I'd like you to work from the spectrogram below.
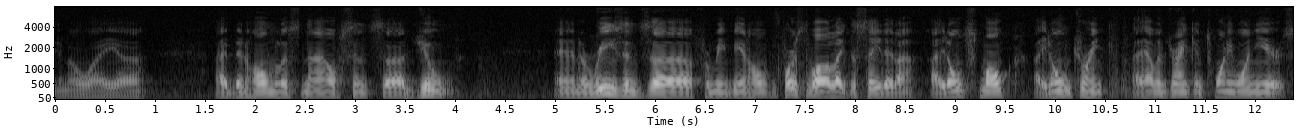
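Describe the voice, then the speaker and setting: A man's medium-pitched voice, fairly slow, with ordinary pitch variation. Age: 60s. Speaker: homeless man. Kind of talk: interview testimony. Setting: on camera. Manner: halting, many fillers.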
